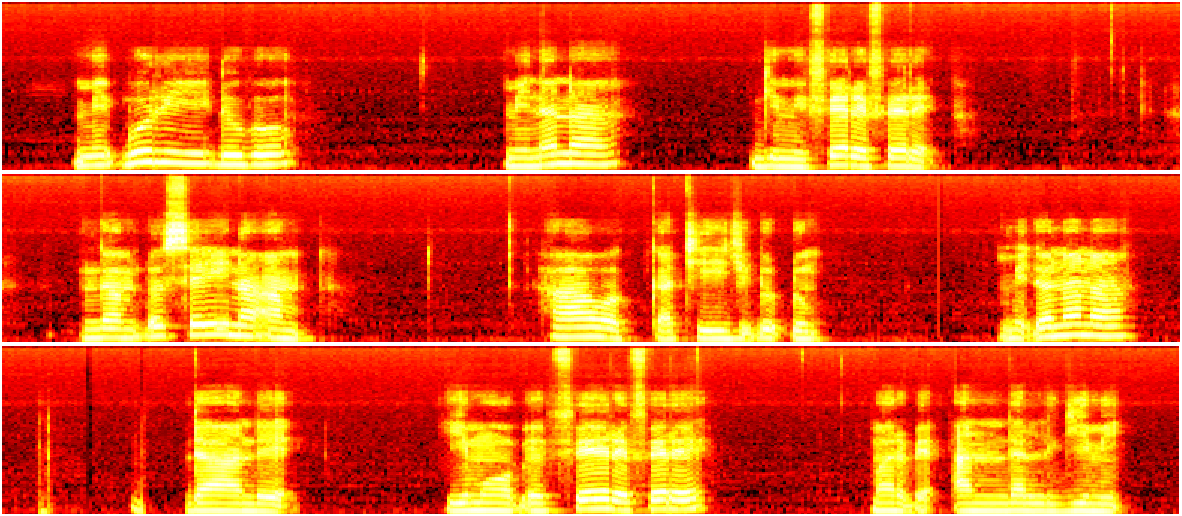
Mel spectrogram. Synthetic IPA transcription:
miɓuɾiɗuɡɔ | minana | ɡimifɛɾɛfɛɾɛ | ŋɡamɗɔsɛjnaʔam | haːwakːatʰid͡ʒiɗuɗːum | iɗɔnana | daːndɛ | jimɔɓɛfɛɾɛfɛɾɛ | maɾɓɛ̰andalɡimi

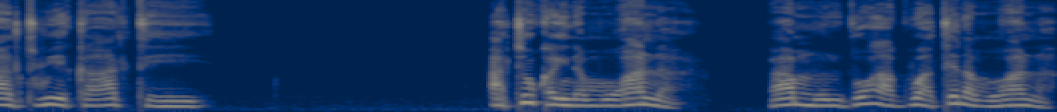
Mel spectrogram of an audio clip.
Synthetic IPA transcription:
atuekaːtʰe | ateokainamoana | kamuntoaak̬uatenamoana

